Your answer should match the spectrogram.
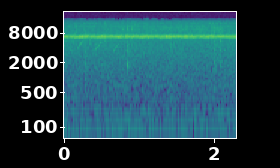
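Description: Insects trilling steadily at a high pitch in woodland, over a low background rumble.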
